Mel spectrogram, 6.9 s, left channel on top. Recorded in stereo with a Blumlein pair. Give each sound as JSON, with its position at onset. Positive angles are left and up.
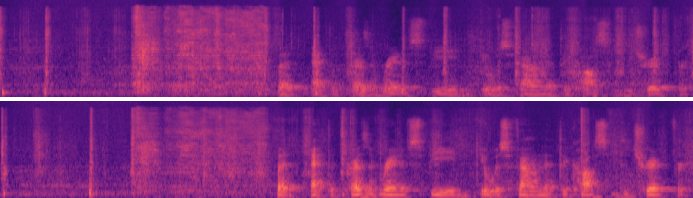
{"t": 1.3, "sound": "tearing paper", "azimuth_deg": 25, "distance_m": 2.5}
{"t": 2.8, "sound": "a man speaking", "azimuth_deg": -50, "distance_m": 1.7}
